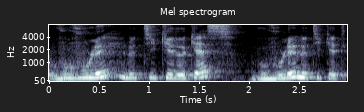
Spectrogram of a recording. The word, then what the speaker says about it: caisse: Caisse, de novo, o E no final a gente não vai pronunciar. A pronúncia termina no S. Caisse. Caisse. E lembrando que o AI tem som de E em francês.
